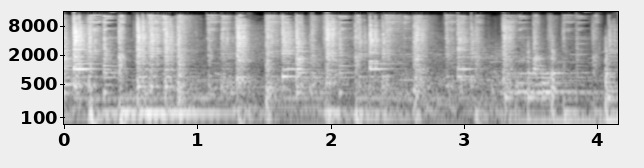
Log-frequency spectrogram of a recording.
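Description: Hand drums played in a fast, busy rhythm, with a bright metallic ringing struck over them again and again.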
